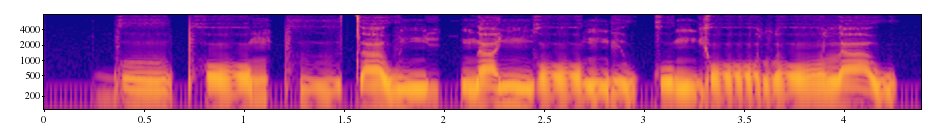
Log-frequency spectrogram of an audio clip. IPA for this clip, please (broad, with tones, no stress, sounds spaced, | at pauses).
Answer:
b ɤː˧˩ pʰ ɔː˩˧ m pʰ ɯː˩ t̪ a˧ w ɲ i˧˩ k̚ n a˧ ɲ ɔː˩ ŋ e˧˩ w k o˧˥ ŋ j ɔː˩ l ɔː˧˥ l a˥˨ w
